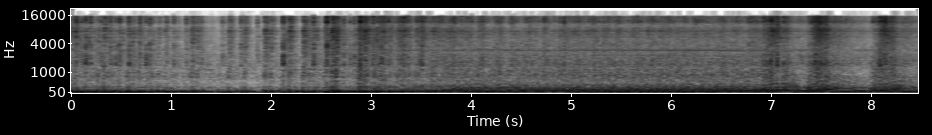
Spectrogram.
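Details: 1948 Chevy Fleetline small-block V8 (4-speed), started after sitting a while, after heavy throttle pumping: catches and settles into a lumpy, deep idle with throttle blips that rise and fall cleanly. Running normally.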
